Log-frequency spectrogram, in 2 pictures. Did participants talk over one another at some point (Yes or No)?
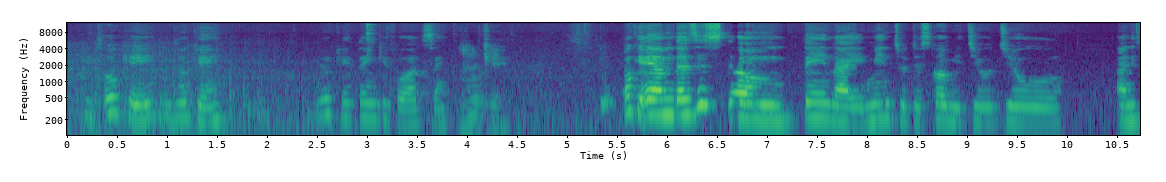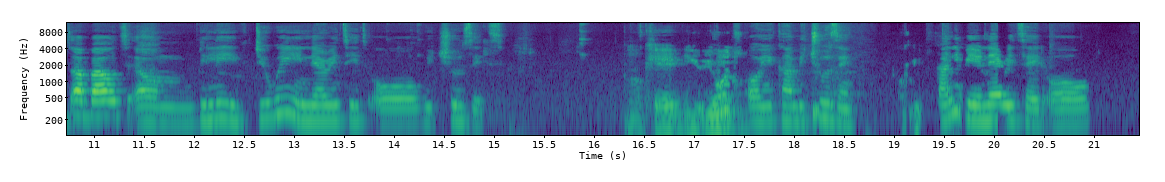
No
